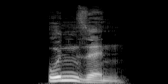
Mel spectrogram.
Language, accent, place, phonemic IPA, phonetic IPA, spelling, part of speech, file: German, Germany, Berlin, /ˈʊnzɪn/, [ˈʔʊnzɪn], Unsinn, noun, De-Unsinn.ogg
- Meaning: nonsense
